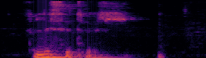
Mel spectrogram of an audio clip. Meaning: Characterized by felicity.: 1. Appropriate, apt, fitting 2. Auspicious, fortunate, lucky 3. Causing happiness or pleasure
- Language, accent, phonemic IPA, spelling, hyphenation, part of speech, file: English, Southern England, /fəˈlɪsɪtəs/, felicitous, fe‧li‧cit‧ous, adjective, LL-Q1860 (eng)-felicitous.wav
